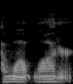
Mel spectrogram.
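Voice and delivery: soft, hushed half-whisper under the breath. Retelling asking a parent for water after surgery: imitating own half-whisper. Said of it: "And I whispered to him".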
